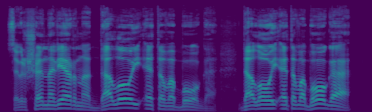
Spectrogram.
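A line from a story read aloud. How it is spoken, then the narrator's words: Shouted. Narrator (Russian): я тоже крикнул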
